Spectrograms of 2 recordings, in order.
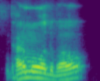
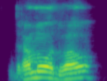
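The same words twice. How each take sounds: First: धर्मोद्भव said properly as "धर्-मोद्-भव" with the r after the a; careful fix: धर्मोद्भव, "धर्मोद्भव" clearly articulated; corrected reading. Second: धर्मोद्भव misread as "द्रमोद्भव", r moved before the a; stumbling misreading of धर्मोद्भव as "द्रमोद्भव"; slip of the tongue. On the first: Reciter repeats धर्मोद्भव to correct it, saying "धर्-मोद्-भव" carefully. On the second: Reciter trips over the tirtha name धर्मोद्भव, garbling it as "द्रमोद्भव". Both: Real, not acted.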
